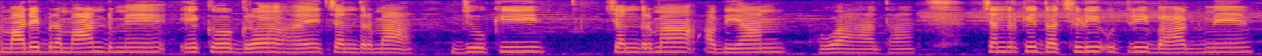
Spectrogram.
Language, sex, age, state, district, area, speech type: Hindi, female, 45-60, Uttar Pradesh, Mirzapur, rural, spontaneous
